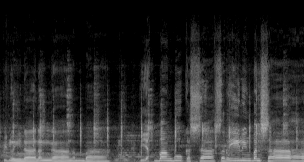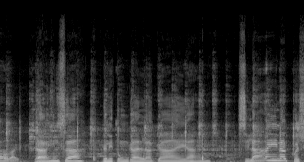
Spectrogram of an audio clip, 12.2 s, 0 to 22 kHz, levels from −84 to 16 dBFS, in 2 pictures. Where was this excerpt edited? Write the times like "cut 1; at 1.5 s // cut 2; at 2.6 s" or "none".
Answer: none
